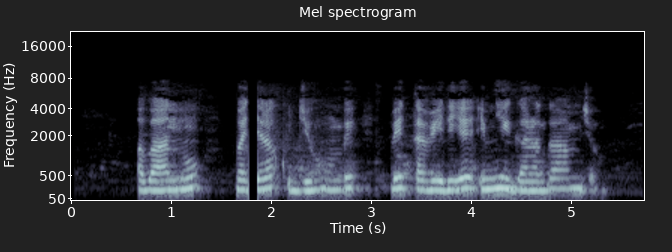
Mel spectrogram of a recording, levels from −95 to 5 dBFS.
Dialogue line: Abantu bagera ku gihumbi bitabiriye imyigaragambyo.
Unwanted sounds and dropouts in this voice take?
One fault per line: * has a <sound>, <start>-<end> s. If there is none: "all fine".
* has a dropout, 1.8-1.9 s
